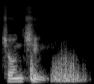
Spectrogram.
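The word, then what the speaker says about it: Chongqing: uh it is uh you can pronounce the state as uh chonching so it is it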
